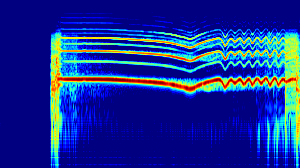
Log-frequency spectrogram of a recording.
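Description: Electric guitar's fourth-fret natural harmonic on the third string, picked about a second in: a high, piercing tone held, slowly dipped with the whammy bar and pulled back up, then wobbled fast with the bar into a police-siren sound.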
